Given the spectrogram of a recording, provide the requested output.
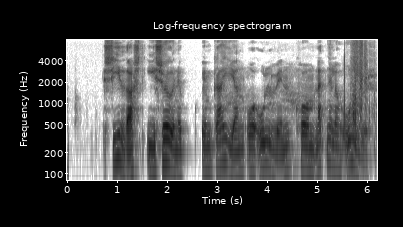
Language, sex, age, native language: Icelandic, male, 15, Icelandic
